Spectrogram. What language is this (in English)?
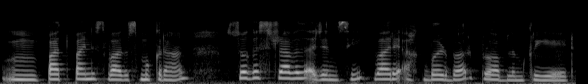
Kashmiri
